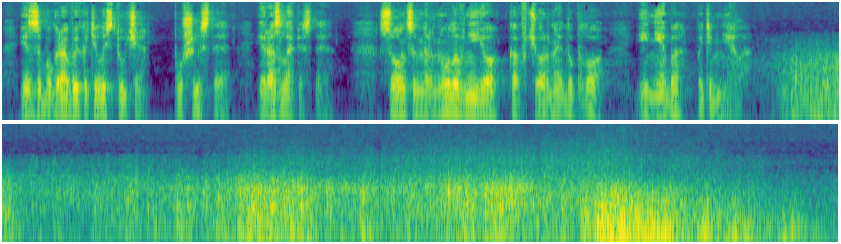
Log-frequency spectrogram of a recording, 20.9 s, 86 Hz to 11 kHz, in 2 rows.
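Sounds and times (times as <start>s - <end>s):
speech: 0.2s - 10.2s
low heavy thunder rumbling as a storm approaches: 9.7s - 20.9s.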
